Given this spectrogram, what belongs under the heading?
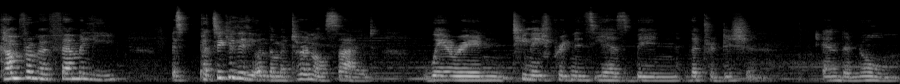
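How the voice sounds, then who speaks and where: A woman with a South African accent at a moderate pace, lively intonation, audible room echo and music in the background. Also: medium pitch for a woman. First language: Sepedi. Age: young. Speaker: guest. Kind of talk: casual interview, personal story. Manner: loud; code-switching between English and Sepedi.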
